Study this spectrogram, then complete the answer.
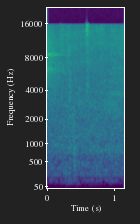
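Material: Nothing is struck.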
